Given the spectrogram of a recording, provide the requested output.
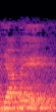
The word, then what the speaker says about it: Yahvé: que es la y H W H se pronuncia el nombre yahvé o el nombre pero los judíos cuando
